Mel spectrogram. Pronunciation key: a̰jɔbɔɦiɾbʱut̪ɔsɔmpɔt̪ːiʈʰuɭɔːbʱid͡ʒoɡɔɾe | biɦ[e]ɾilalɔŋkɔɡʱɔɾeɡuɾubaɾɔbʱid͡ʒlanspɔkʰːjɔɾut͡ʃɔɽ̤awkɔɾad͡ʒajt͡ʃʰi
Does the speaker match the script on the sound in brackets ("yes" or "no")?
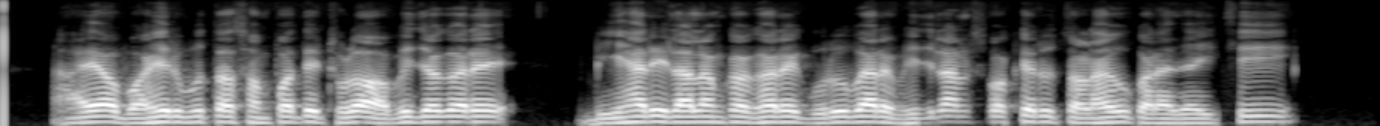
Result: no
